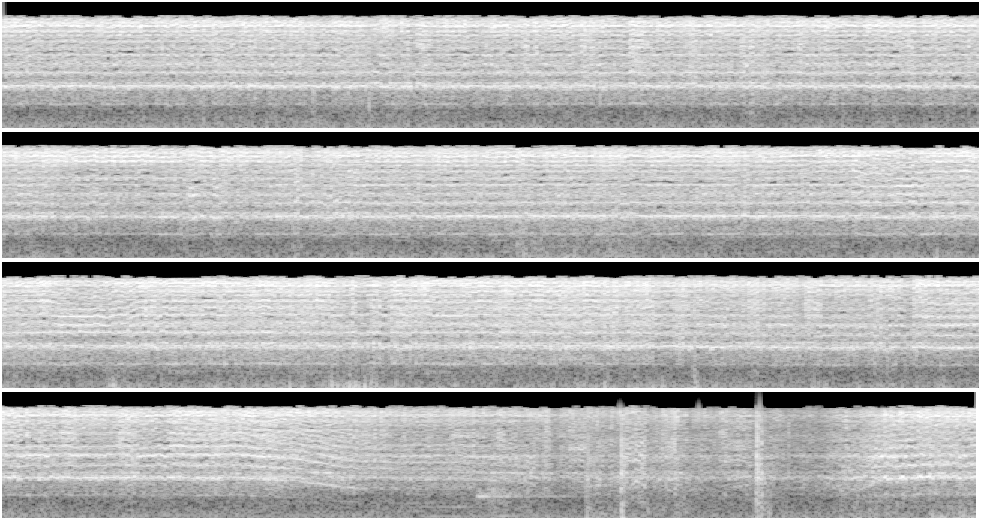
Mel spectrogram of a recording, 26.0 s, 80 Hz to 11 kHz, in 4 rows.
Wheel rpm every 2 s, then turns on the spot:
160, 160, 160, 160, 160, 160, 160, 160, 160, 150, 140, 90, 90.
none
